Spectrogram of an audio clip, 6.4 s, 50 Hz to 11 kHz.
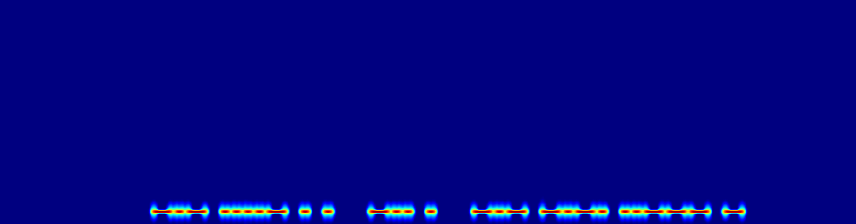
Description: Morse code, heard as a keyed tone, about 27 wpm, 690 Hz. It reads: K4EE DE KC2T
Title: USA Callsign DE Callsign - 4 Characters - 28wpm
